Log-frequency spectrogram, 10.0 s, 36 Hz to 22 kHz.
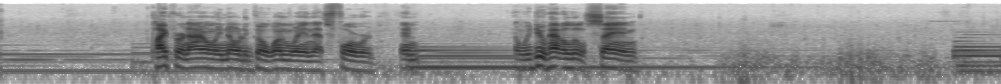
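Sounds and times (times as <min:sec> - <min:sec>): background music: 0:00.0 - 0:07.4, 0:09.6 - 0:10.0.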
